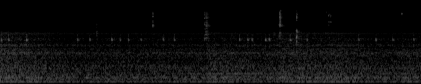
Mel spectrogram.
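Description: Quiet room hiss with a few faint, scattered ticks from an Allen wrench turning in the small screw that holds the outer shield of an arrow rest, loosening it.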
